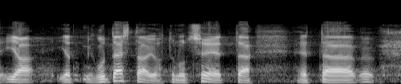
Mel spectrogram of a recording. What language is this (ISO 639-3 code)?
fin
